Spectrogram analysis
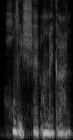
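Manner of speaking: soft, aghast aside; stunned whisper. Acted. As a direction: breath-only murmur of dawning horror. Dawning realization of daughter's age.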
